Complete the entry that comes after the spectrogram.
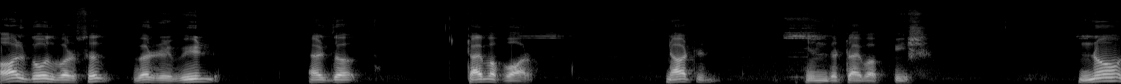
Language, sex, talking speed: Urdu, male, 90 wpm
